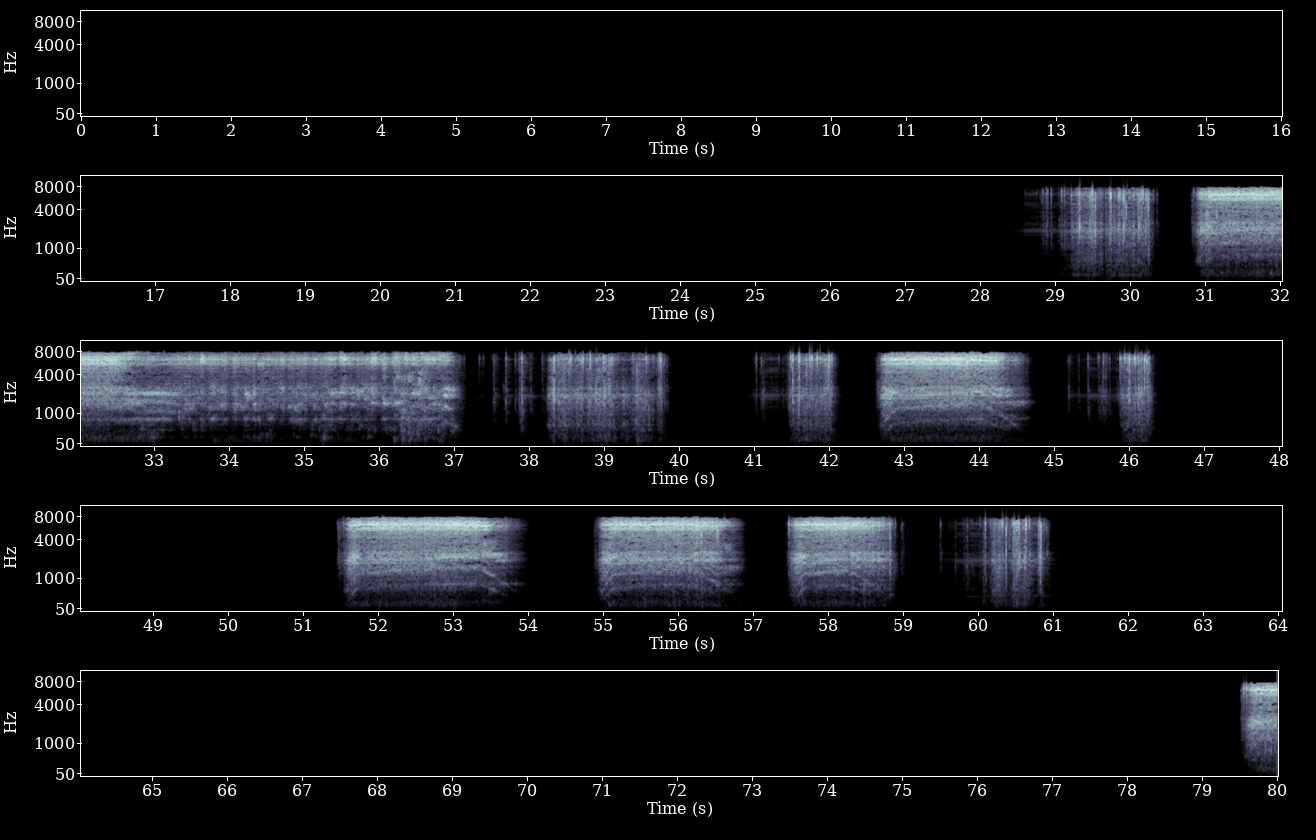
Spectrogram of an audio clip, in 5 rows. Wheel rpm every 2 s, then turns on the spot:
0, 0, 0, 0, 0, 0, 0, 0, 0, 0, 0, 0, 0, 0, 10, 90, 200, 200, 100, 10, 0, 100, 30, 0, 0, 20, 130, 80, 70, 30, 0, 0, 0, 0, 0, 0, 0, 0, 0, 30.
28-30 36-40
